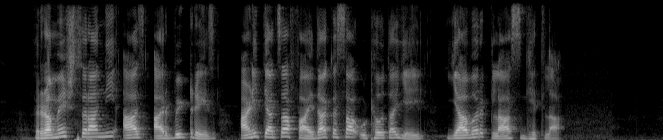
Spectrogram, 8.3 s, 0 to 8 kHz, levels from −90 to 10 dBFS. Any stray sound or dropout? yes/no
no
